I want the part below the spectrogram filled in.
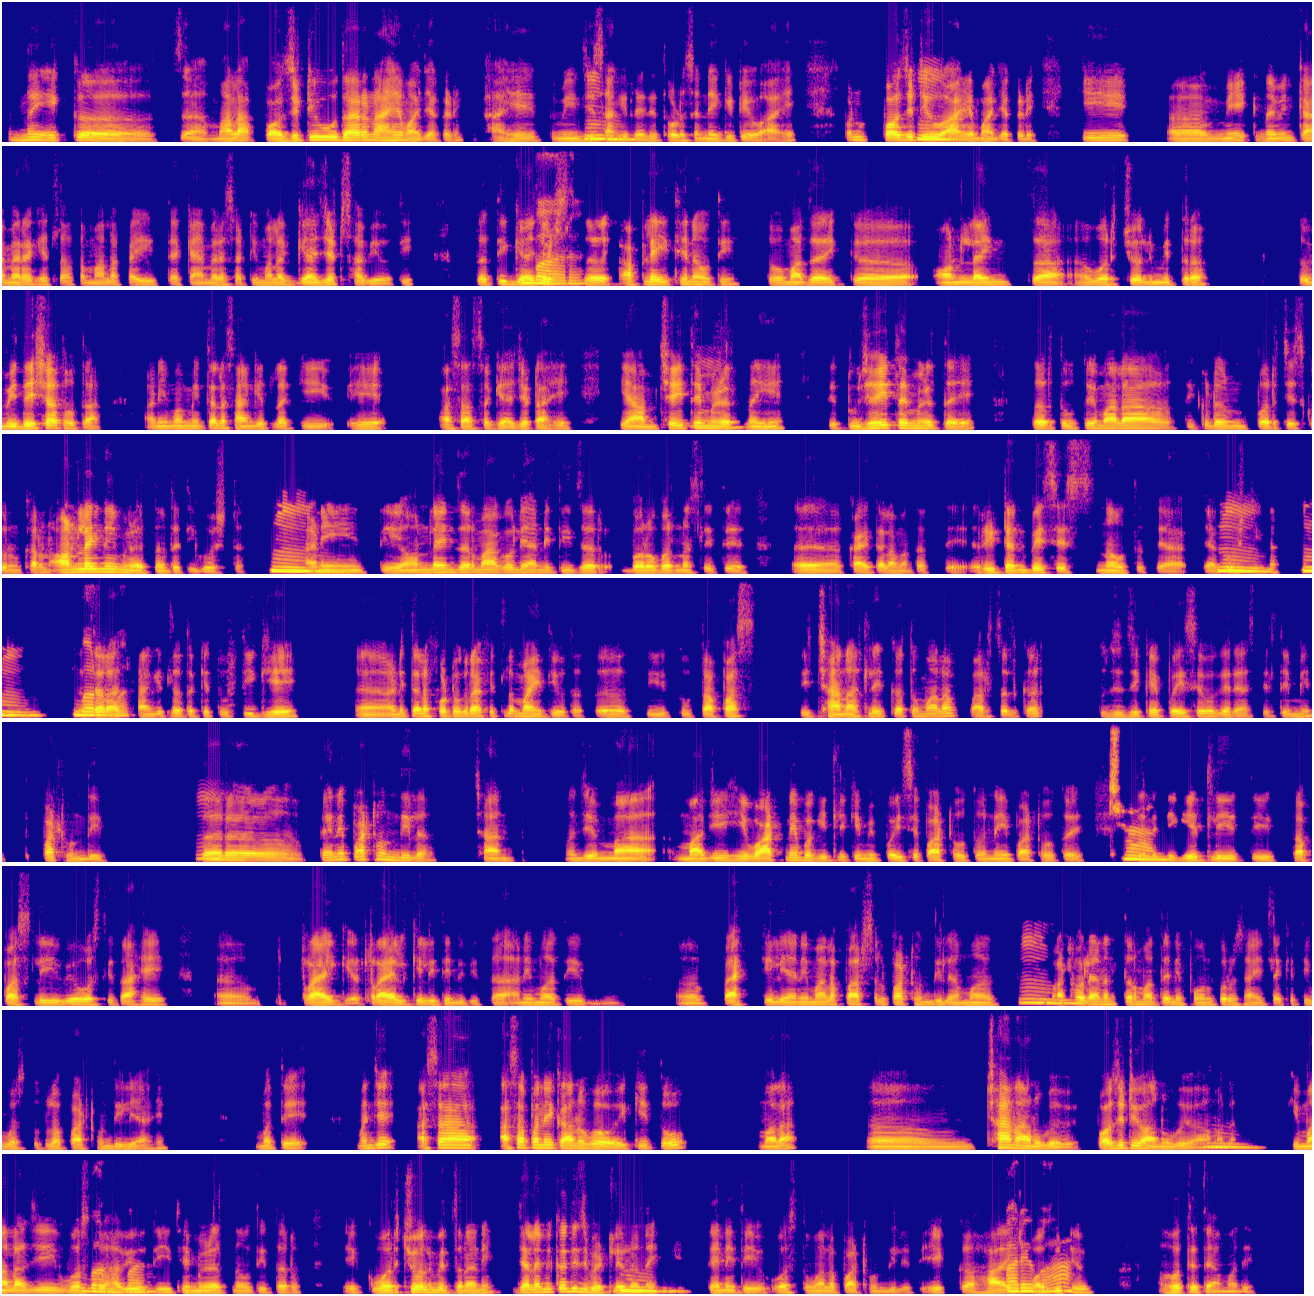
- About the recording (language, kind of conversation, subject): Marathi, podcast, ऑनलाइन आणि प्रत्यक्ष आयुष्यात ओळख निर्माण होण्यातला फरक तुम्हाला कसा जाणवतो?
- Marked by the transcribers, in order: in English: "गॅजेट्स"; in English: "गॅजेट्स"; in English: "व्हर्चुअल"; in English: "गॅजेट"; in English: "रिटर्न बेसिस"; other background noise; in English: "व्हर्चुअल"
